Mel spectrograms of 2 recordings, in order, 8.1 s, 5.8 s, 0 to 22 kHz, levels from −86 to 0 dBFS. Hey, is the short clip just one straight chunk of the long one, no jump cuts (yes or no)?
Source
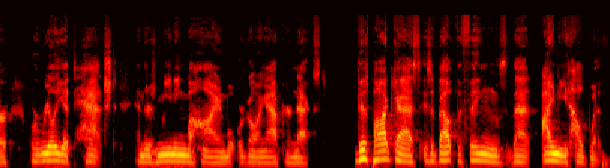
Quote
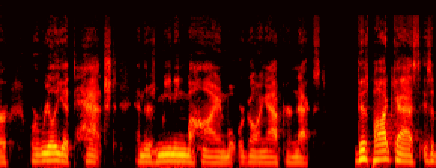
yes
